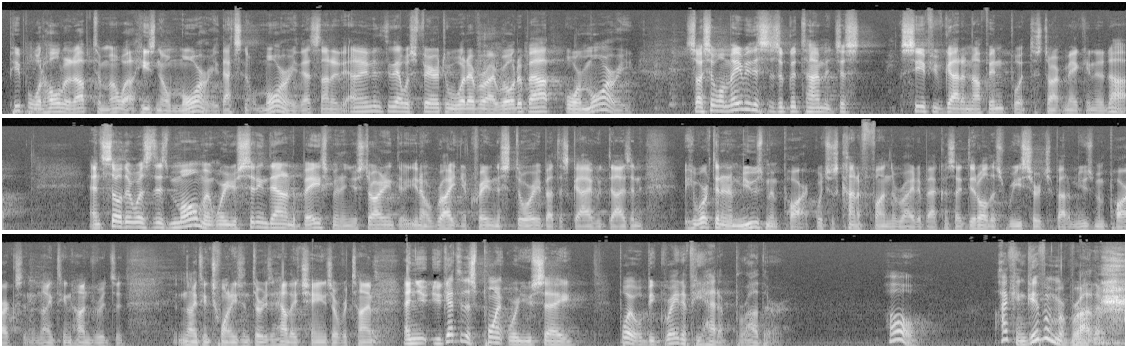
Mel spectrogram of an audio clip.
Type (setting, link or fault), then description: setting, live audience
